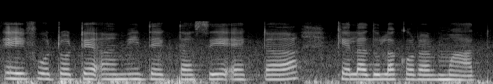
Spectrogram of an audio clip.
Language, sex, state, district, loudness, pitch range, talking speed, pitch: Bengali, female, Tripura, West Tripura, -17 LUFS, 185-240 Hz, 95 wpm, 230 Hz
